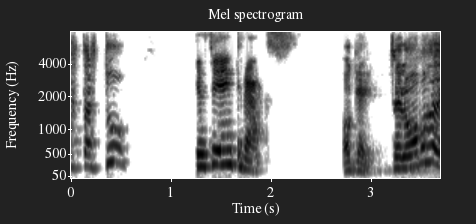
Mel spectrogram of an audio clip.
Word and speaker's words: Graz: Yo estoy en Crax. Ok, se lo vamos a dejar aquí abajo. Se lo vamos a dejar aquí abajo cómo se escribe. Crax es G-R-A-Z, Crax.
